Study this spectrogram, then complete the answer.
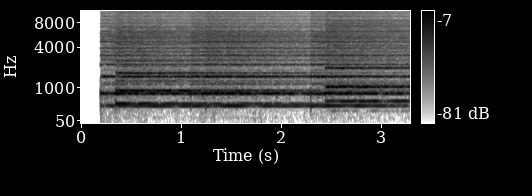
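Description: A steady, bright synthesizer arpeggio sustains with layered harmonics, shifting slightly partway through, played alone.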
